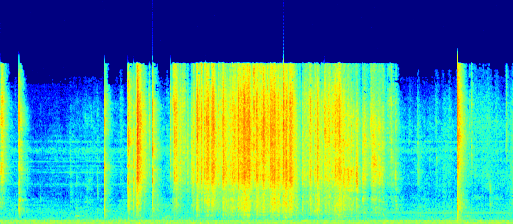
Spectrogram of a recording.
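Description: Aluminum foil crinkling as it is handled, with a dense stretch of crackling for a few seconds in the middle and a few light clicks before and after, over a steady low hum.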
